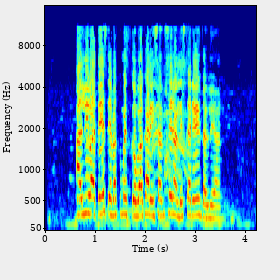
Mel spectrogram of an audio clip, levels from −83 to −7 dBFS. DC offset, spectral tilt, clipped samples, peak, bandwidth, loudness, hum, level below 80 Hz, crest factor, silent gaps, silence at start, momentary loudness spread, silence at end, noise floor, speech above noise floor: under 0.1%; -2 dB/octave; under 0.1%; -8 dBFS; 11.5 kHz; -19 LUFS; none; -64 dBFS; 12 dB; none; 0.5 s; 7 LU; 0.45 s; -49 dBFS; 29 dB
